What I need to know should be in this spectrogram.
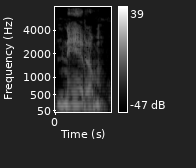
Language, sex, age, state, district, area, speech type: Tamil, male, 18-30, Tamil Nadu, Pudukkottai, rural, read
